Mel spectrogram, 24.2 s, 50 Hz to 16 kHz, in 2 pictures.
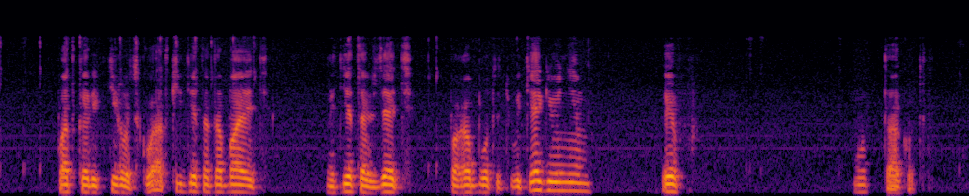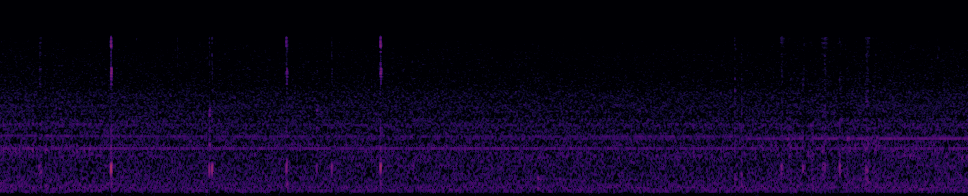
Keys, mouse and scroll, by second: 1.4 click, 2.6 click, 7.1 middle click, 8.8 f, 10.8 click, 13.0 click, 14.0 middle click, 19.0-20.1 scroll down 1, 21.9 shift+click.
